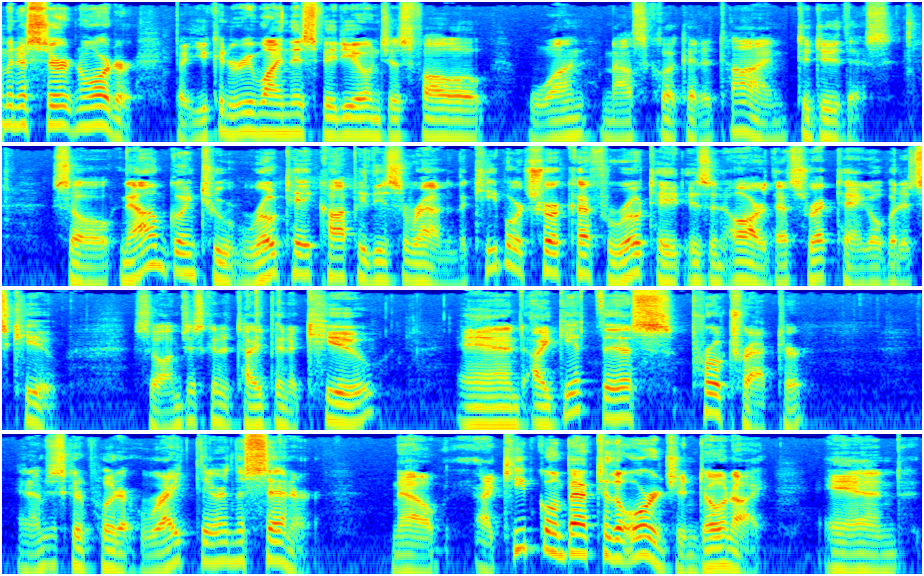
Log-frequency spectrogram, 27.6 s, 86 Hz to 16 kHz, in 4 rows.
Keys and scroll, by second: 15.7 q.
